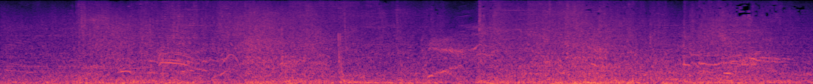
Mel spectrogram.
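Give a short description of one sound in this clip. Magic spells and attacks crackle and whoosh in a fast-paced battle.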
